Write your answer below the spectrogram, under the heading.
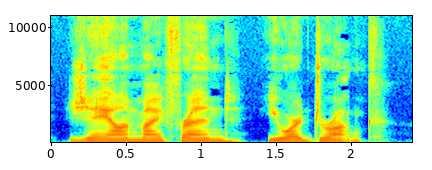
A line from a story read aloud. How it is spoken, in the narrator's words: said the other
